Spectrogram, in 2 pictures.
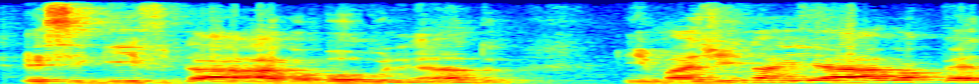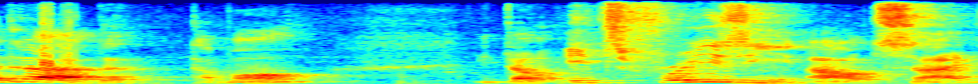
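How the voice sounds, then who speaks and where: A Brazilian man with a slightly raised voice explains English vocabulary in a lively, chatty teaching manner. He keeps checking in with his students as he goes. The recording has a noticeable echo of the room around him. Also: a little high. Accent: Brazilian Portuguese. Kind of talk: recorded online lesson.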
